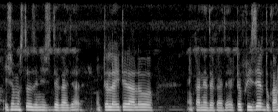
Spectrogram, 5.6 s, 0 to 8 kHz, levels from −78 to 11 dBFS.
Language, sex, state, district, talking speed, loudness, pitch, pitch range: Bengali, female, Assam, Hailakandi, 150 wpm, -16 LUFS, 190 Hz, 180-195 Hz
